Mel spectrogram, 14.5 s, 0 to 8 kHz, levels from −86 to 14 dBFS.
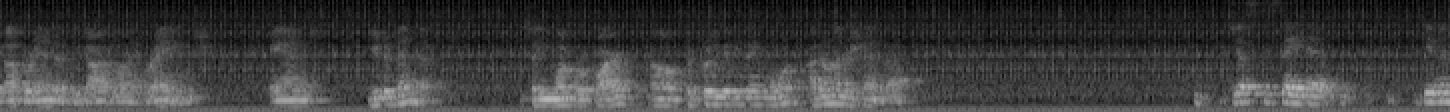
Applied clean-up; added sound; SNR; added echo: none; Idling / Car; 18 dB; reverberation time 0.8 s.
